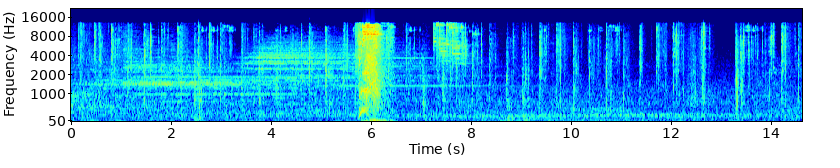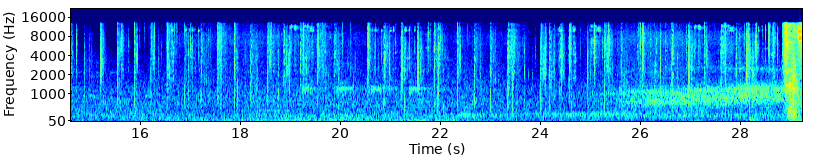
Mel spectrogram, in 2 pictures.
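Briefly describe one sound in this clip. Footsteps patter on stone as a warrior runs.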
